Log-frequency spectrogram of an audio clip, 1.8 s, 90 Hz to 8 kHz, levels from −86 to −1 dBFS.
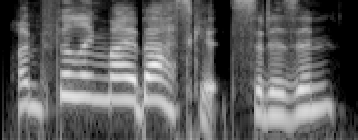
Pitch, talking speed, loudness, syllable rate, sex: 280 Hz, 170 wpm, -16 LUFS, 5.7 syllables/s, female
